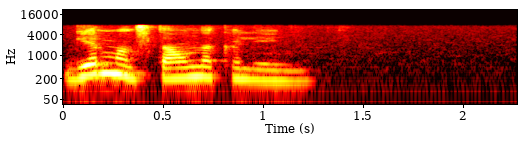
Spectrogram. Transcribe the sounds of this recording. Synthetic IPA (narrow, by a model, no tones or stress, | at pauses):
ɡʲermənst̪ɑlˠnəkɐlʲenʲɪ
